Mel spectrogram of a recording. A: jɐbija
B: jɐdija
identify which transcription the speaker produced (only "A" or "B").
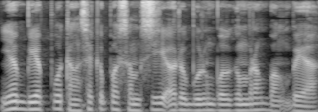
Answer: A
